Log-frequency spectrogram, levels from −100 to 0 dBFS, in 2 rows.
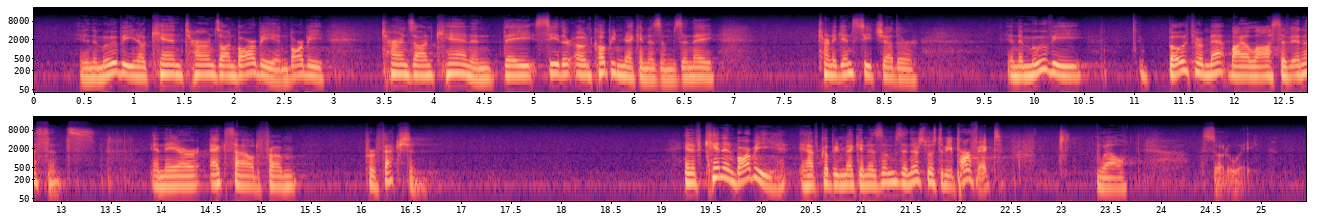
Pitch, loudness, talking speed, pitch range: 150 Hz, -19 LUFS, 145 wpm, 140-160 Hz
